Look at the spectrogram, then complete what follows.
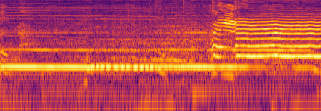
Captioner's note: cheering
